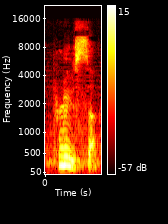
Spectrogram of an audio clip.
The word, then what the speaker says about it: plus: Vous voyez ici, on doit prononcer le S, plus.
